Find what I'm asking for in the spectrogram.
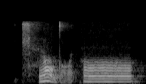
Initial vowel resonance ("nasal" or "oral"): nasal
